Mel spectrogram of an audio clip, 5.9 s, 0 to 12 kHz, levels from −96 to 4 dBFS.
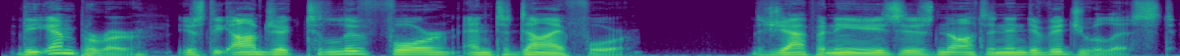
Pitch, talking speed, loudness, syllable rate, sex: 115 Hz, 185 wpm, -20 LUFS, 5.5 syllables/s, male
